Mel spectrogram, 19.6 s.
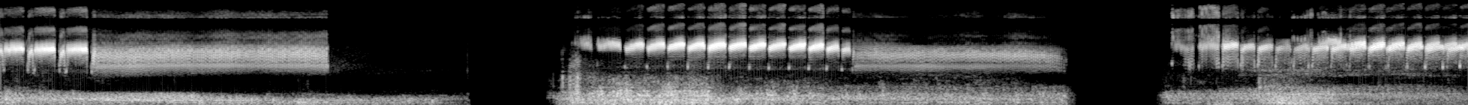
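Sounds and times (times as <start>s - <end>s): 
spoon-billed sandpiper Eurynorhynchus pygmaeus calling: 0.0s - 4.4s, 7.7s - 11.6s, 15.6s - 19.5s.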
